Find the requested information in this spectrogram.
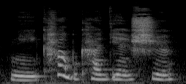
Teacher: Even if it's a question, the intonations falls gradually after the stress. The affirmative part is stressed, and the negative part is unstressed. · The affirmative part is stressed, and the negative part is unstressed. In this sentence is that the first 看 is stressed, and 不看, please read fast, and then the intonations falls gradually.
